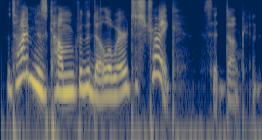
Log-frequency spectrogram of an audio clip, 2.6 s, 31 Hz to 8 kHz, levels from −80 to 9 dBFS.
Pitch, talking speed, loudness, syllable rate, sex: 235 Hz, 250 wpm, -16 LUFS, 6.8 syllables/s, female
